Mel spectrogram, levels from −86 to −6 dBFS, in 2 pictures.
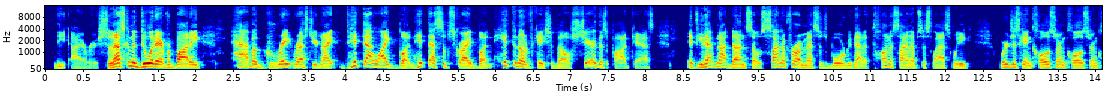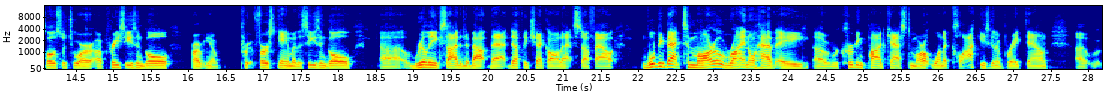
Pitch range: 115-150 Hz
